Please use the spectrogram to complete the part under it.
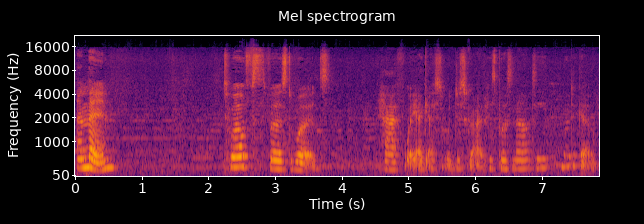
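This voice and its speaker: Brief: high-voiced woman, chatty rambling vlog rant, lots of "like". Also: takes it slowly, faint music behind, rough recording. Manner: rambling, many fillers and restarts. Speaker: vlogger. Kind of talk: casual fan rant to camera.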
